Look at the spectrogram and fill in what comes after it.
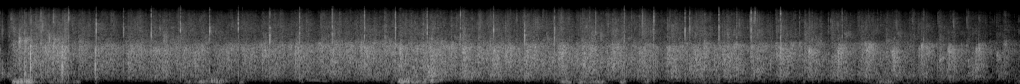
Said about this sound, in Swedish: Jag tror att det bara återstår för mig att välkomna kvällens gäst. Så en varm applåd för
